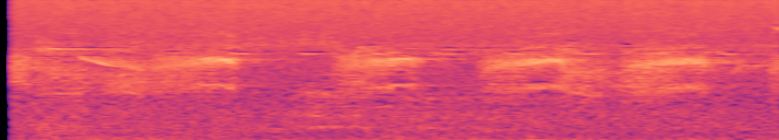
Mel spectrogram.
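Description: A middle spotted woodpecker gives four drawn-out, nasal, slightly falling notes, each lasting under a second, over a steady low rumble.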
